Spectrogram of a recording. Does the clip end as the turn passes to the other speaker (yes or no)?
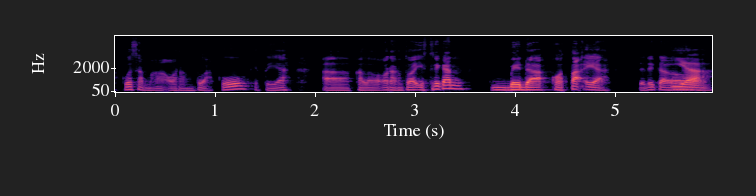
no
